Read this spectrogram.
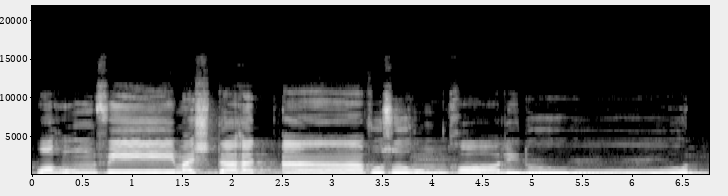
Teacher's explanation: نون ساکن کے بعد فا حروف اخفا میں سے ہے تو یہاں پر اخفا ہوگا یعنی غنہ زمانی کر کے پڑھیں گے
